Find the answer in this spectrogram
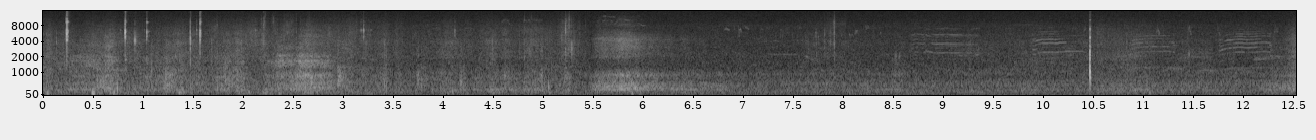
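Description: A single sharp click of a putter striking a golf ball, about a second and a half before the end, over quiet outdoor ambience with faint bird chirps.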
